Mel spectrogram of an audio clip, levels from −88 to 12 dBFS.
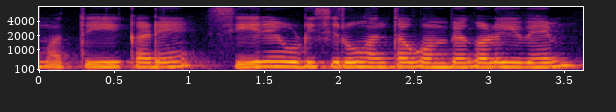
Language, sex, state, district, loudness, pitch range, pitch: Kannada, female, Karnataka, Bidar, -13 LUFS, 205-215 Hz, 210 Hz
